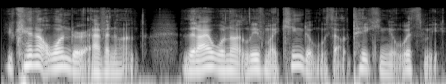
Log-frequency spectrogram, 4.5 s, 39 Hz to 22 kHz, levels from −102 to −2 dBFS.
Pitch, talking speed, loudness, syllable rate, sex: 120 Hz, 215 wpm, -20 LUFS, 6.3 syllables/s, male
